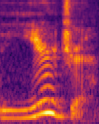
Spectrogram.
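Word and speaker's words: Dheirdre: tashe lot a urdra the sound of her name changed from deirdre to yirdra and we added oh before it airdrie if the person's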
